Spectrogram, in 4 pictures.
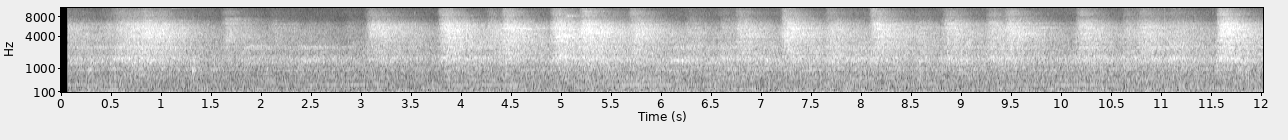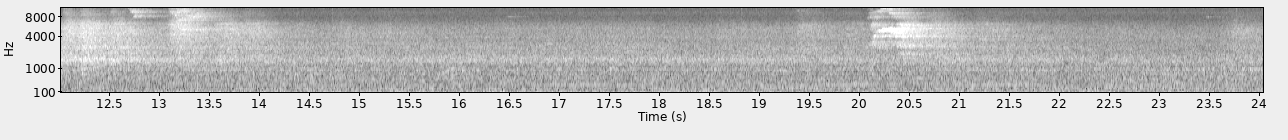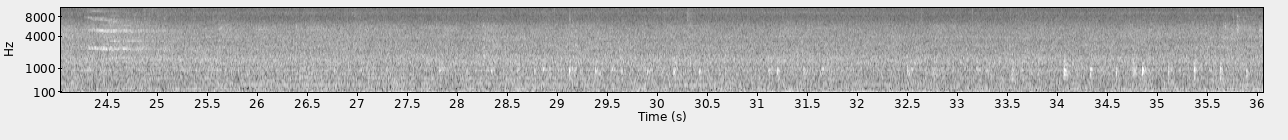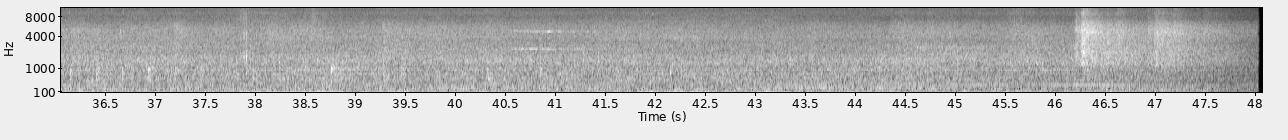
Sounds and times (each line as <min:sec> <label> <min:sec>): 0:23.0 moving stairs 0:42.6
